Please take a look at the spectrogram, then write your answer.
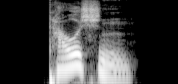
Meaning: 1. gerund of tauschen 2. dative plural of Tausch
- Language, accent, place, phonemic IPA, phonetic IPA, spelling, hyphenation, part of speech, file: German, Germany, Berlin, /ˈtaʊ̯ʃən/, [ˈtʰaʊ̯ʃn̩], Tauschen, Tau‧schen, noun, De-Tauschen.ogg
